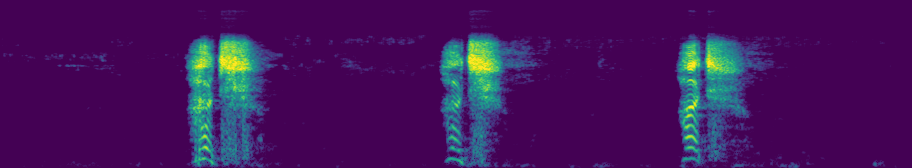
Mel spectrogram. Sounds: Sneeze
